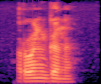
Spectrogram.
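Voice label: "руньгыны", Komi, male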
